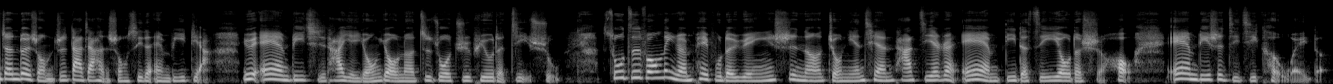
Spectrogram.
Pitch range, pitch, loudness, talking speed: 170-225 Hz, 185 Hz, -23 LUFS, 340 characters per minute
